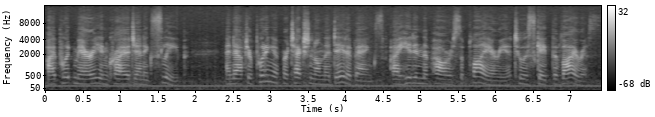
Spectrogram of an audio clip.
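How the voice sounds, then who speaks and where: An actress playing a vengeful female scientist in an anime-style game dub, explaining coldly and deliberately. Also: lowish voice, bright, forceful tone, a little hiss or hum, low-quality recording. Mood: vengeful resolve. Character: vengeful female scientist confessing a revenge plot.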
